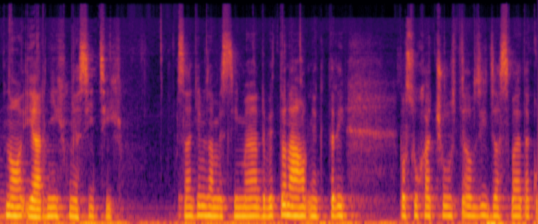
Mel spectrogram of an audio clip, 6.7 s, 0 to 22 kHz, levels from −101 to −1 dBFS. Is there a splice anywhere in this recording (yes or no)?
yes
